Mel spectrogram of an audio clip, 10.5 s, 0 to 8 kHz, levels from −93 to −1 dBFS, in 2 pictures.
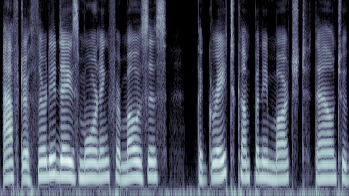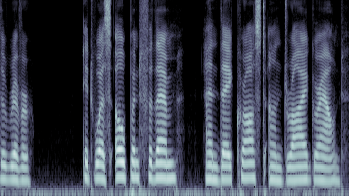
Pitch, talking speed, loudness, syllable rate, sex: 175 Hz, 145 wpm, -18 LUFS, 4.2 syllables/s, female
